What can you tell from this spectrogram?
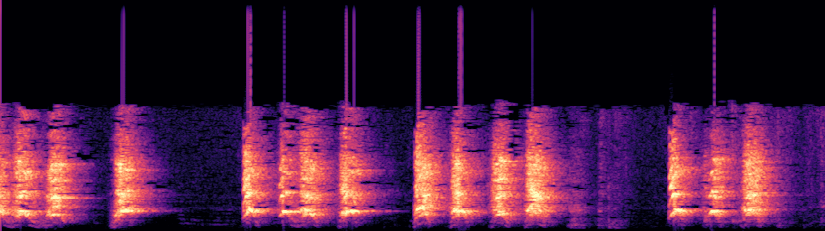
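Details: Barking from a puppy going wild over plastic bottles, with clusters of two to four quick, high, harmonic yaps and brief silent gaps between the bursts.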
